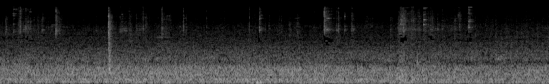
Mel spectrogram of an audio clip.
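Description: Steady city street noise: a low, even rumble of traffic with a few faint sharp clicks over it.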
